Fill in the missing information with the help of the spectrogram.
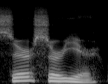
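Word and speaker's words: Sœur Sourire: Yeah, that would be pronounced Sir Sourire, which is Sister Smile in French.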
